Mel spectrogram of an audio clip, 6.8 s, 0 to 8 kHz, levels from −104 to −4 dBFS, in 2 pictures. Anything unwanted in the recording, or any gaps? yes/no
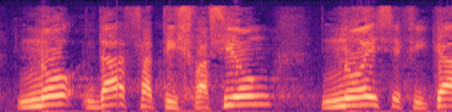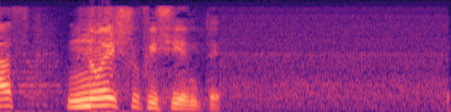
no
